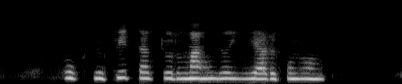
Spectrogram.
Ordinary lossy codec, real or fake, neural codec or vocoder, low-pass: AAC, 32 kbps; fake; codec, 24 kHz, 0.9 kbps, DualCodec; 7.2 kHz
